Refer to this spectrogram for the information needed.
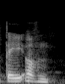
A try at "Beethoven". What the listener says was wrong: Beat Oven. No, you said beat. No, Beat Oven. It's not Beethoven.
